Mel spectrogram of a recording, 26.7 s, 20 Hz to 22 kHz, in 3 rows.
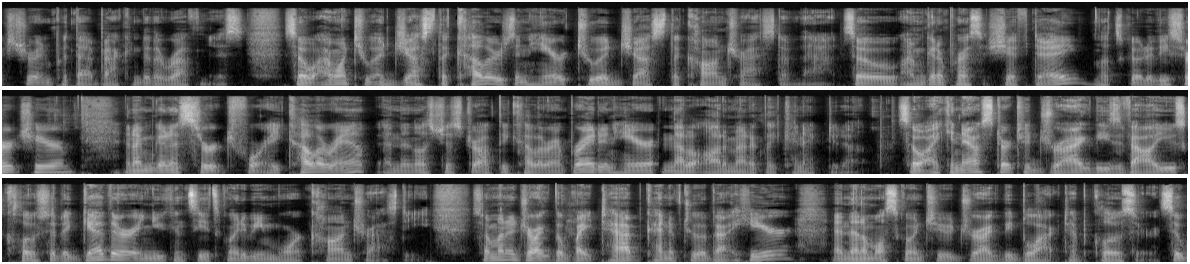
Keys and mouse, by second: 7.1 shift+a, 14.4 middle click, 15.2 middle click, 16.0-17.3 drag, 18.8 click, 20.9 click, 21.7 middle click, 23.0 middle click, 24.3-25.6 drag.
